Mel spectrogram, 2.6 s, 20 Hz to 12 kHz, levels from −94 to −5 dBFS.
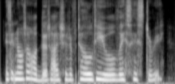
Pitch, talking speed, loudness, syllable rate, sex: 220 Hz, 295 wpm, -15 LUFS, 6.5 syllables/s, female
